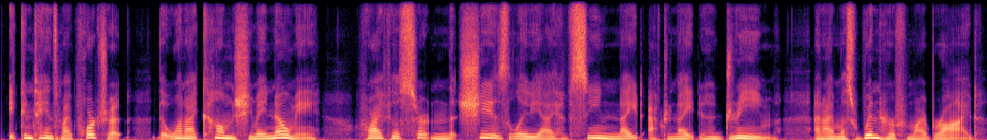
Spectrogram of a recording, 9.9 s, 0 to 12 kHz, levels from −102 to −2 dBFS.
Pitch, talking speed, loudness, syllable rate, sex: 185 Hz, 230 wpm, -18 LUFS, 5.1 syllables/s, female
